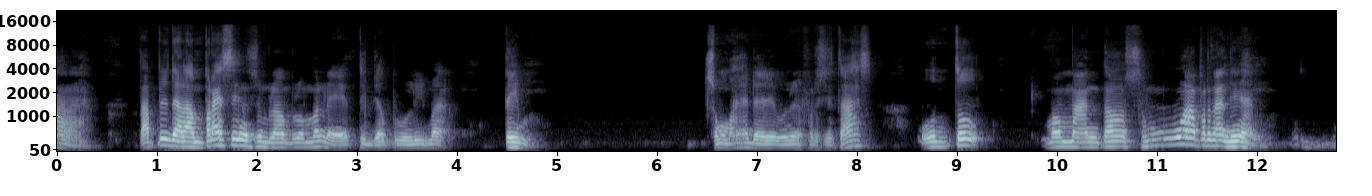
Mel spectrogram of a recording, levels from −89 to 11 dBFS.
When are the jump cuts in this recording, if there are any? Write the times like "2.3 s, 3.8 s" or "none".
3.0 s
